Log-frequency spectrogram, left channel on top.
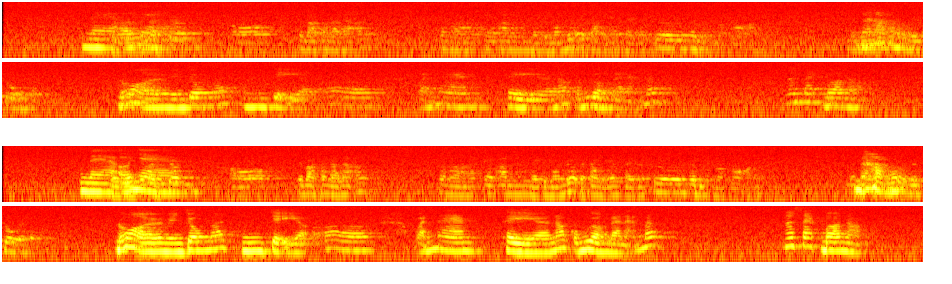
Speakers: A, on the right (about 75°); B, on the right (about 55°).
A: nè
B: bởi
A: ở
B: vì
A: nhà
B: cái lần trước em vào, em vào trong Đà Nẵng xong là em ăn mấy cái món nước ở trong thì em thấy nó cứ hơi bị ngọt ngọt đấy
A: <laughs>
B: Mà
A: gần
B: Đà Nẵng cũng thuộc miền Trung hay sao thì-
A: đúng rồi
B: đúng không?
A: miền Trung đó ừ, chị ở ờ, Quảng Nam thì ờ, nó cũng gần Đà Nẵng đó nó sát bên à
